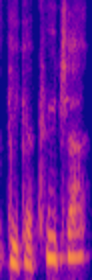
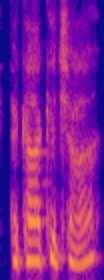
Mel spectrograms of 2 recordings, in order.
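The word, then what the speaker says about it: Pecha Kucha: A lot of people pronounce this pikakucha, but it's actually a Japanese word, pikakucha.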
